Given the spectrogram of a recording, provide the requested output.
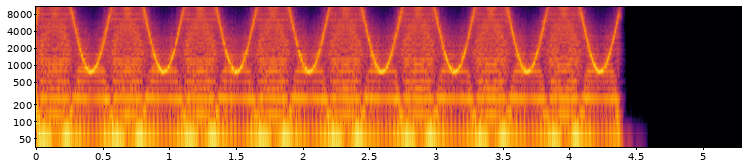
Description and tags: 110 BPM, C Notes, Middle C, with a 1/4 wobble, half as Sine, half as Sawtooth descending, with random sounds and filters. Compressed a bit to give ti the full sound. Useful for games or music.
1-shot, processed, LFO, synthesizer, wobble, notes, porn-core, wah, electronic, synthetic, Industrial, digital, techno, bass, dubstep, synth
